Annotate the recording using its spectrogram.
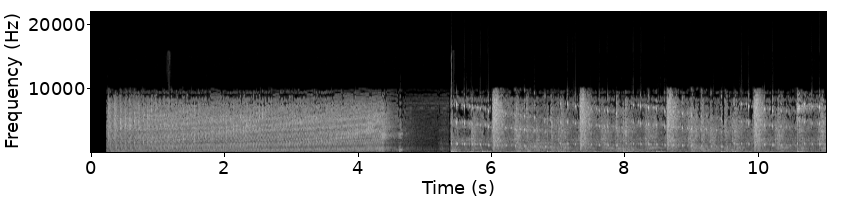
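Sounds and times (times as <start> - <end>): loud mechanical buzzing rattle: 0.2 - 4.3.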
